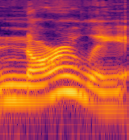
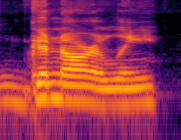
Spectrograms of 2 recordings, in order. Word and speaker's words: gnarly: is good how about gnarly as in shingles are gnarly yeah I think it's spelled with a G but uh is garly but um yeah shingles are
